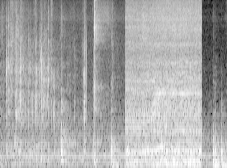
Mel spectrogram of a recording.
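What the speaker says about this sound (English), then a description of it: "we'll start by creaming the butter and the sugar. And we'll let that cream together for about a minute." An electric mixer creams butter and sugar for pumpkin streusel bread, first with clattering bursts as the beaters catch, then a steady whirring run before stopping, with a few knocks afterward.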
